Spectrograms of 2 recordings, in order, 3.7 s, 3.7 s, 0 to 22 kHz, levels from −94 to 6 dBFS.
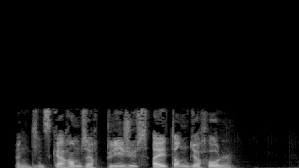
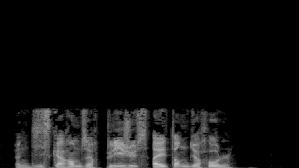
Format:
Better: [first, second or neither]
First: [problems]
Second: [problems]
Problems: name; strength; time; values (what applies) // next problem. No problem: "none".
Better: second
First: noise reduction (neural mask model DeepFilterNet 3)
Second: none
